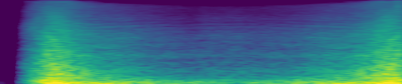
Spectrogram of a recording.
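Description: Whoosh transition sound effect: a rushing noise that fades away in the middle, swells again and then cuts off suddenly.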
